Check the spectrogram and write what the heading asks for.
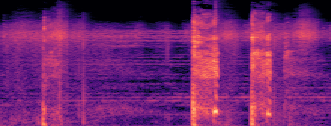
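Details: A few short, harsh coughs in quick bursts over faint background music, from a gamer with a bad cough while playing Clash of Clans.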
